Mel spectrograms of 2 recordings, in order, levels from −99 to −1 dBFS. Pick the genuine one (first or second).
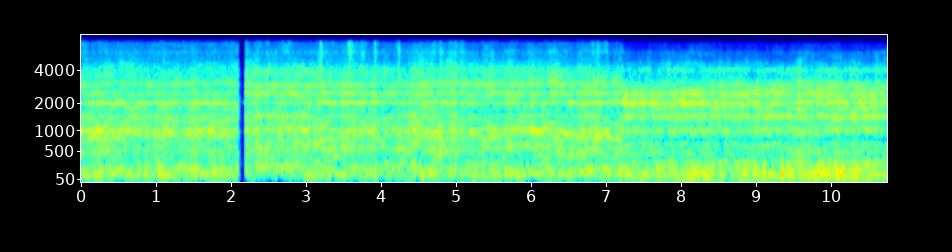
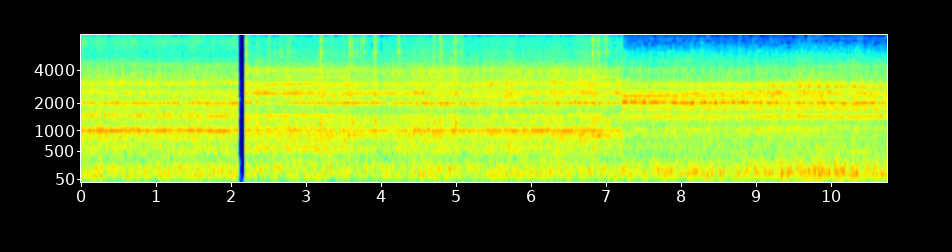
second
